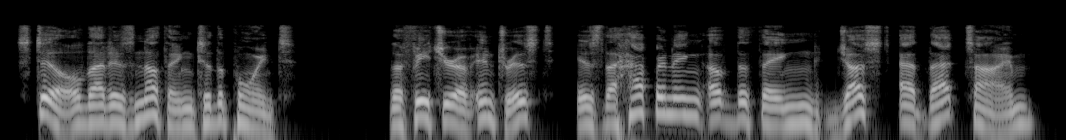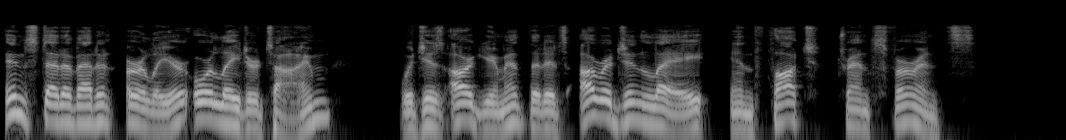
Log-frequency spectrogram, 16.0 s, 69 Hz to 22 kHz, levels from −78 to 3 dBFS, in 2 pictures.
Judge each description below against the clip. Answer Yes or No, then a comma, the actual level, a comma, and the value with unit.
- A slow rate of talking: No, average, 145 wpm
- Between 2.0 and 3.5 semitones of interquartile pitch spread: No, average, 5.0 semitones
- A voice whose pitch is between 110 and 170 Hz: Yes, medium, 140 Hz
